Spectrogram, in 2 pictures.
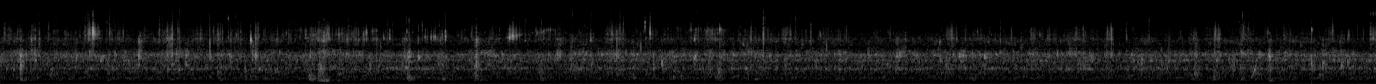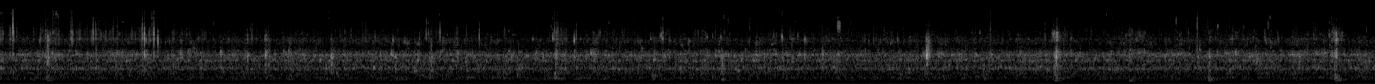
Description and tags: Mono extract from an underwater recording from the West coast of Scotland, on the mainland near the Isle of Skye. Some sounds of creatures rustling around near the mic and other unidentified activity. I don't know what animals make these noises, but I'd certainly like to... The loud click near the beginning is almost certainly some kind of snapping shrimp.
Hydrophone resting on the bottom of some shallow water.
Only processing is some amplification and conversion to mono 16bit. Recorded with JrF hydrophones and Sony PCM-M10.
